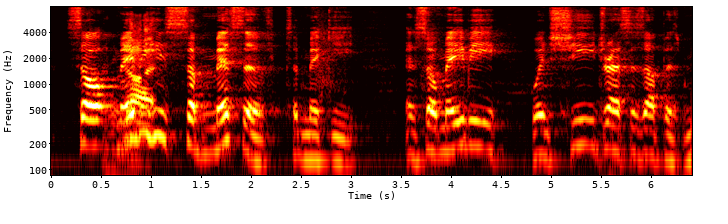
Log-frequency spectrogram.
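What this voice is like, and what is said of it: Usual voice. Nothing is said of it.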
